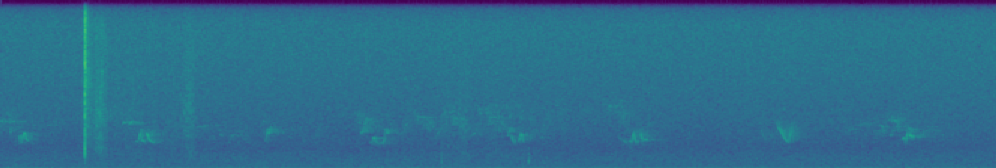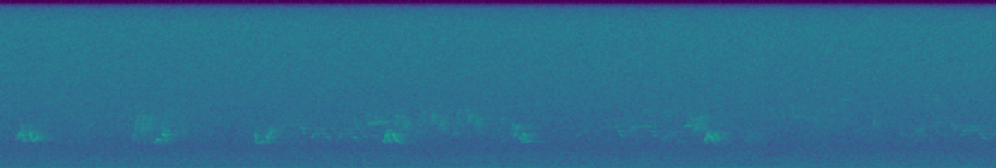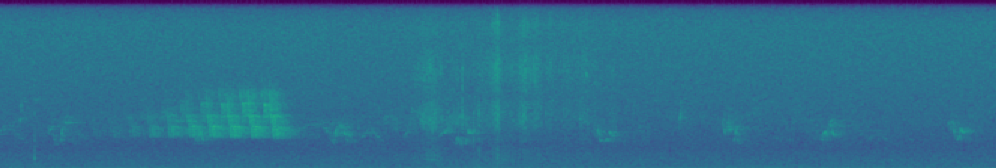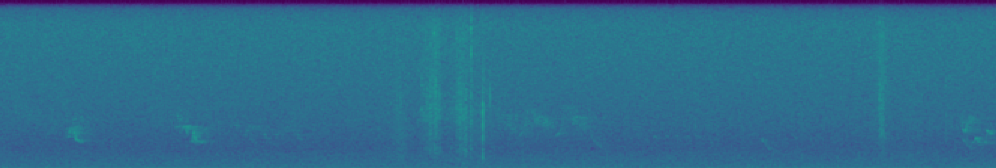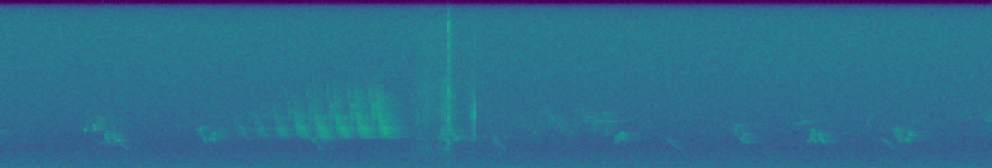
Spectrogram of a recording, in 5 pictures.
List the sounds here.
Red-eyed Vireo, Common Yellowthroat, Veery, Ovenbird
